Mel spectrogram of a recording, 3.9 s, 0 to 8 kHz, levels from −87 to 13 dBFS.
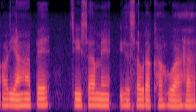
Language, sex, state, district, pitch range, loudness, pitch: Hindi, male, Bihar, Patna, 115-125 Hz, -18 LUFS, 120 Hz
